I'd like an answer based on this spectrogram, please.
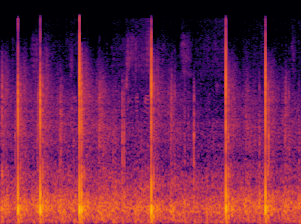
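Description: Fireworks exploding overhead: sharp bangs at irregular intervals, about seven of them, over a steady background rumble.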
